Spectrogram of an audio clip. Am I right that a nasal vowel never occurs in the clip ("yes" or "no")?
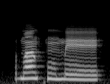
no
